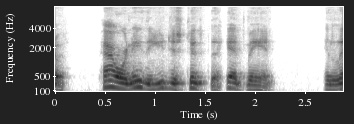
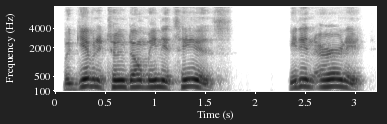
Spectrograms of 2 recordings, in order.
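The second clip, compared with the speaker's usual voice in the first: higher and louder, heated; raised, indignant voice insisting he didn't earn it; angry outburst; 6 semitones higher, 10 dB louder than usual. Real, not acted. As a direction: hammer it home in real anger. Angry rant peaks about the prize.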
